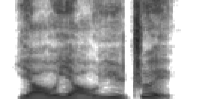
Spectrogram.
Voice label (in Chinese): "摇摇欲坠", Chinese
